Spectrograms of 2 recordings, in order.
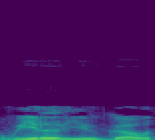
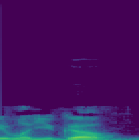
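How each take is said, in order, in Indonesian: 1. Kata 'will' diucapkan dengan hati-hati dan lengkap. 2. Kata 'will' diucapkan dengan cara santai sehari-hari. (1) "Enggak will you go" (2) "dalam pengucapan sehari-hari, mereka membacanya dengan will"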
